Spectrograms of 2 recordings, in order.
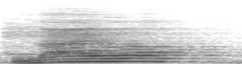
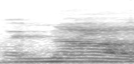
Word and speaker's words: Nala: Lion King, the other Nala. Simba. Nyla? Nala.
